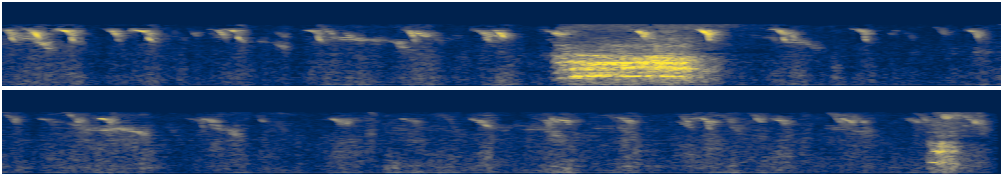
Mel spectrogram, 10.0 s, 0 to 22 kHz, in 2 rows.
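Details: Red junglefowl of Pradu colour, research recording dated 18 August 2023; rapid high chirping and clucking notes repeat about three per second, broken by one loud rasping burst near the third second, with a faint low hum.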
